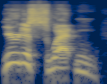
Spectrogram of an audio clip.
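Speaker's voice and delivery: high, stammering mock backtrack; backpedaling. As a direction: imitate a husband scrambling to undo his joke. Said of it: "realizes he's gone too far".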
